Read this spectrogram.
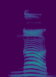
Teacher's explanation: न दांत से और नाक से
